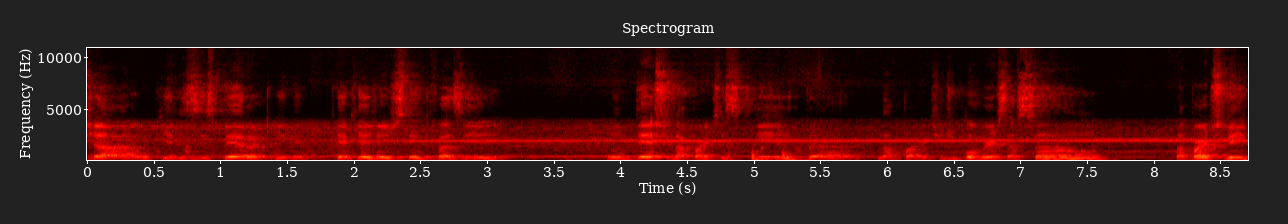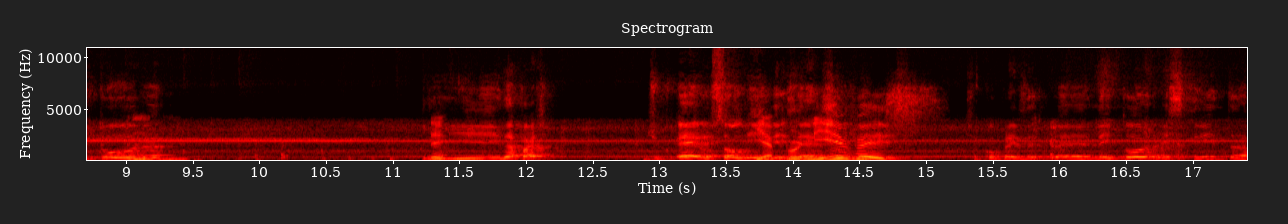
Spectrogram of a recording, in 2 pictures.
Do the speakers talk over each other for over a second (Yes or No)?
Yes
